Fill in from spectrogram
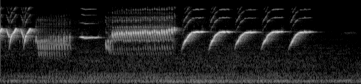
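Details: Short burst of Spanish Timbrado canary song: twisting high notes, a sustained buzzy trill, then five clear rising whistled notes repeated evenly, over a faint low hum.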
